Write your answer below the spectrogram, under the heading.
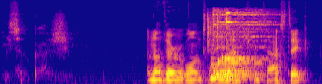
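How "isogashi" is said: isogashi whispered to himself. Shown as a demonstration. Whispering isogashi while writing it out. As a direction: breathe isogashi with no voice. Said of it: "quiet repeat of the word".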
